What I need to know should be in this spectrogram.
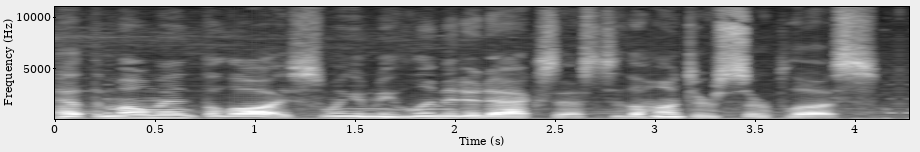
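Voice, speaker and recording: A gruff, gravelly bounty hunter from a video game. She is weary and wry, with dry folksy sarcasm and a creaky low voice. Faint music sits behind her. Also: normal speed. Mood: businesslike, wry. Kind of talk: video game journal narration and dialogue.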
